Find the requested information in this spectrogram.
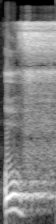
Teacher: Uf karena ini ada bertasydid maka suara fa-nya itu harus kelihatan ya. Uf ketika berhenti ya.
